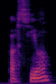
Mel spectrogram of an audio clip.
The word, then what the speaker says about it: patient: patient be in French the ti of patient that sounds sh in English here it sounds like an s in French TI sounds like SI there so how would that be patient passion which sounds very much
